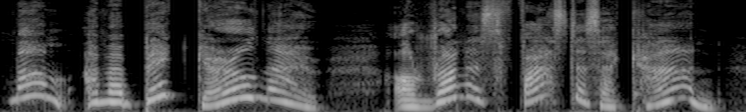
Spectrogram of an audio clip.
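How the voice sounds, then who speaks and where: A woman with a Scottish accent voicing a young girl who pleads eagerly in a high, breathless voice. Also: wildly swooping pitch, unhurried, a bit bright, no room sound, studio quality, full character voice. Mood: pleading.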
